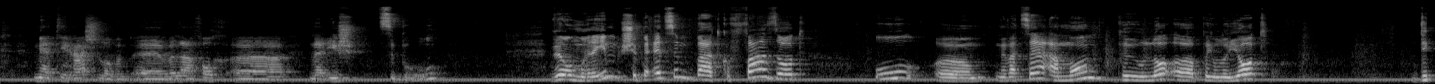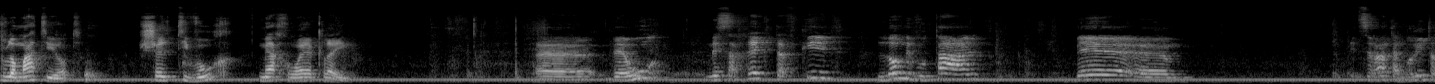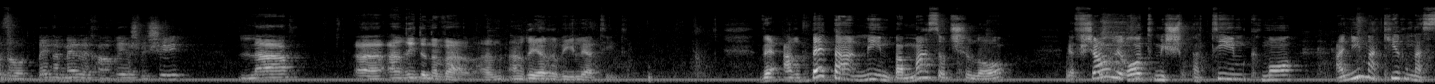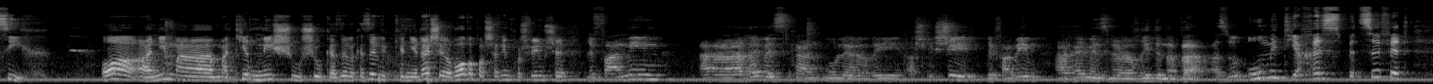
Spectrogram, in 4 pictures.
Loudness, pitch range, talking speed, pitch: -26 LUFS, 190-225 Hz, 75 wpm, 215 Hz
